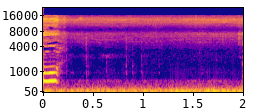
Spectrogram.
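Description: Steady low rumble of a car heard from inside the cabin as it rolls slowly along, engine and tyres running. The tail of a held sung note cuts off at the very start.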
